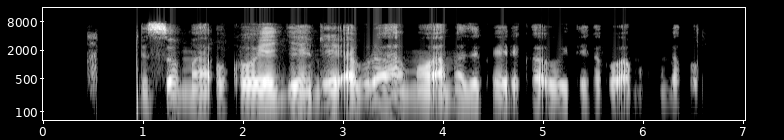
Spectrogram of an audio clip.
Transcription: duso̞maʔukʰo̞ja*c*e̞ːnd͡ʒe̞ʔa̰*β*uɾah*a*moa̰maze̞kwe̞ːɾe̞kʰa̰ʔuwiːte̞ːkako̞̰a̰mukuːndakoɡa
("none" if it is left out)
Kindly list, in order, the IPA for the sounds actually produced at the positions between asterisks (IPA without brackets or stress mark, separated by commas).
ɟ, β, a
